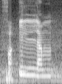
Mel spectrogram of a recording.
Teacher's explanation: یہاں پر کوئی حرکت نہیں ہے، خود ساکن ہے نون، تو اب اس سے پیچھے حمزہ ہے، حمزہ کے اوپر حرکت ہے زیر کی، تو اب اس حرکت کو اس شد کے ساتھ ملائیں گے تو بیچ میں نون کو سکپ کر دیں گے، نون کو چھوڑ دیں گے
